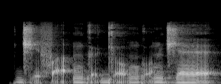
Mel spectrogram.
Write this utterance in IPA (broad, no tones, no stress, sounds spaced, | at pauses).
d͡ʒ ḛ f a̰ ʔ ŋ ɡ ə̰ ɡʲ ɔ̰ ŋ ɡ ɔ̰ n d͡ʒ ɛ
